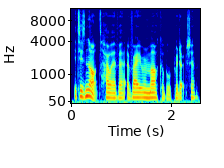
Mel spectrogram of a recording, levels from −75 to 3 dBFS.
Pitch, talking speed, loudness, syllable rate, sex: 135 Hz, 185 wpm, -19 LUFS, 6.6 syllables/s, female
